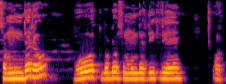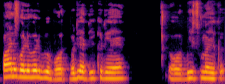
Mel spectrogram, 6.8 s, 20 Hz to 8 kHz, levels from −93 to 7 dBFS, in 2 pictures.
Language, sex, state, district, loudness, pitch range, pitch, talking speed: Rajasthani, male, Rajasthan, Nagaur, -14 LUFS, 155-180 Hz, 160 Hz, 210 wpm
